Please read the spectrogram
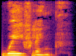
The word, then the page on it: wavelength: British English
